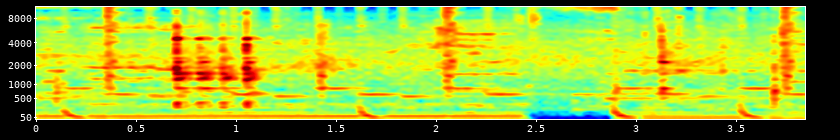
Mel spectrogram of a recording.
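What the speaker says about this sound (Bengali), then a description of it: "দিয়ে দেবো 1 কাপ মুগের ডাল আর দিয়ে দেবো 1 কাপ মসুর ডাল দিয়ে ভালো করে এটাকে ভাজবো" Moong and masoor dal fry in a pan, a soft sizzle under clinks and scrapes as a utensil stirs the lentils, with a steady low hum behind and a brief quieter gap midway.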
